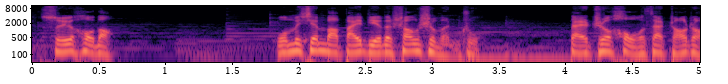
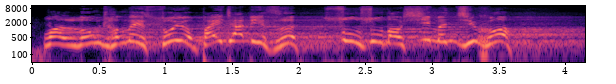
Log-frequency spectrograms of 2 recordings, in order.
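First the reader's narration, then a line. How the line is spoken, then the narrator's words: Powerful shout. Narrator (Chinese): 白隼 运足了灵力，喊道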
